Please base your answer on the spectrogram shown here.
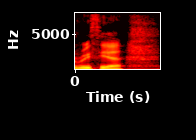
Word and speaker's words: Routhier: So, Rae Routhier, is it Routhier? Is that how you pronounce it?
